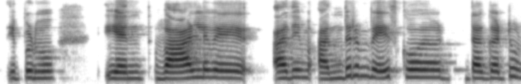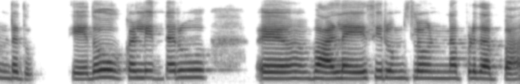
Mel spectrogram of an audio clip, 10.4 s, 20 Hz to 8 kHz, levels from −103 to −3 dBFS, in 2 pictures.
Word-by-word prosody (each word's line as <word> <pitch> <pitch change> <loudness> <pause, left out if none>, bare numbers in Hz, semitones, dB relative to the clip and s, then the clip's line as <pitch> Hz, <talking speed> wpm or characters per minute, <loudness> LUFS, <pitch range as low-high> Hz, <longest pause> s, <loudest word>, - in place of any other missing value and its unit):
ఇప్పుడు 235 +2 -2 0.8
ఎం‌త్ 225 0 -4 0.2
వాళ్ళ 235 +4 +7
వే 250 -1 +3 0.5
అది 240 +3 +2 0.3
అందరం 315 +9 -2
వేసుకోదగ్గట్టు 255 -2 0
ఉండదు. 230 -5 -6 0.5
ఏదో 225 +4 -2 0.2
ఒకళ్ళిద్దరు 250 0 -2 0.8
ఏ - - +4 0.5
వాళ్ళ 220 -1 +4 0.2
ఏసీ 240 +2 -3
రూమ్స్‌లో 245 0 -4
ఉన్నప్పుడు 235 0 -4
తప్ప 215 -1 -4
240 Hz, 90 wpm, -24 LUFS, 230-255 Hz, 0.8 s, వాళ్ళ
